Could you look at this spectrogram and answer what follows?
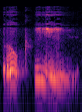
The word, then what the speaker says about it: rupee: Just to correct you, Potetswa, it's rupee. The Indian rupee. That's how you pronounce it.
